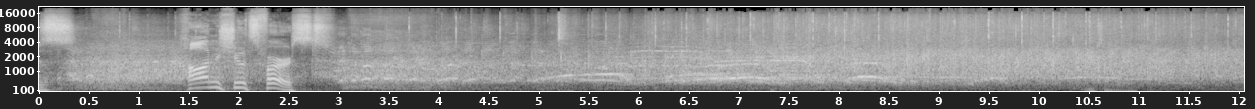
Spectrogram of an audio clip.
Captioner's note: applause; laughter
